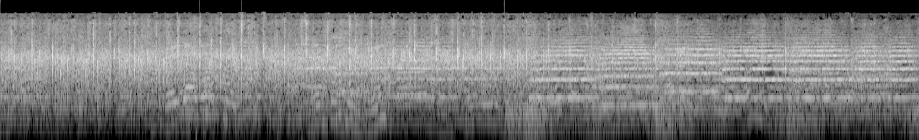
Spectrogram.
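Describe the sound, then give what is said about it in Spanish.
A Holy Week brotherhood band in Seville plays the Marcha Real, with sustained brass-like tones entering partway through over a continuous, loud wash of crowd applause. “Desde el interior, tocando la marcha real. La agrupación de la hermandad.”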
